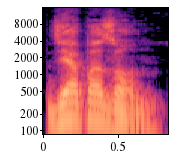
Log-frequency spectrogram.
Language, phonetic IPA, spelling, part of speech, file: Russian, [dʲɪəpɐˈzon], диапазон, noun, Ru-диапазон.ogg
- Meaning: range; (radio) band; gamut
